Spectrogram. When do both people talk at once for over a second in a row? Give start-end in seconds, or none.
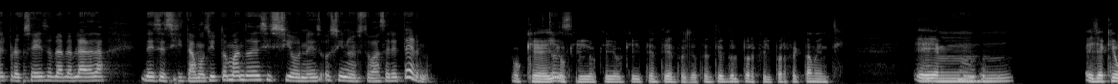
none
